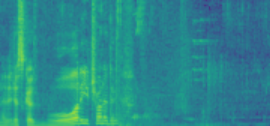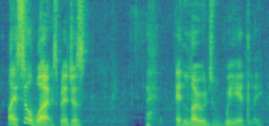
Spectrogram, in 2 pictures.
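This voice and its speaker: A man chatting casually on a livestream while commenting on his gameplay, often thinking aloud haltingly. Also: medium pitch, darkish tone. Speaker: livestreamer playing a game. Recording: faint background noise, game ambience.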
